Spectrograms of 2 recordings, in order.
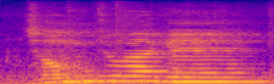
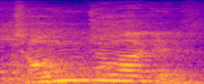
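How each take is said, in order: First: 정중하게 said very slowly, stretched; drawn-out 정중하게. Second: 정중하게 lifted, louder and stressed. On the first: Pastor driving home the point, 정중하게 stretched slow. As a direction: spell out 정중하게 slowly syllable by syllable. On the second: Pastor urging parents, 정중하게 raised and louder. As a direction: hit 정중하게 firmly. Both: Shown as a demonstration.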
